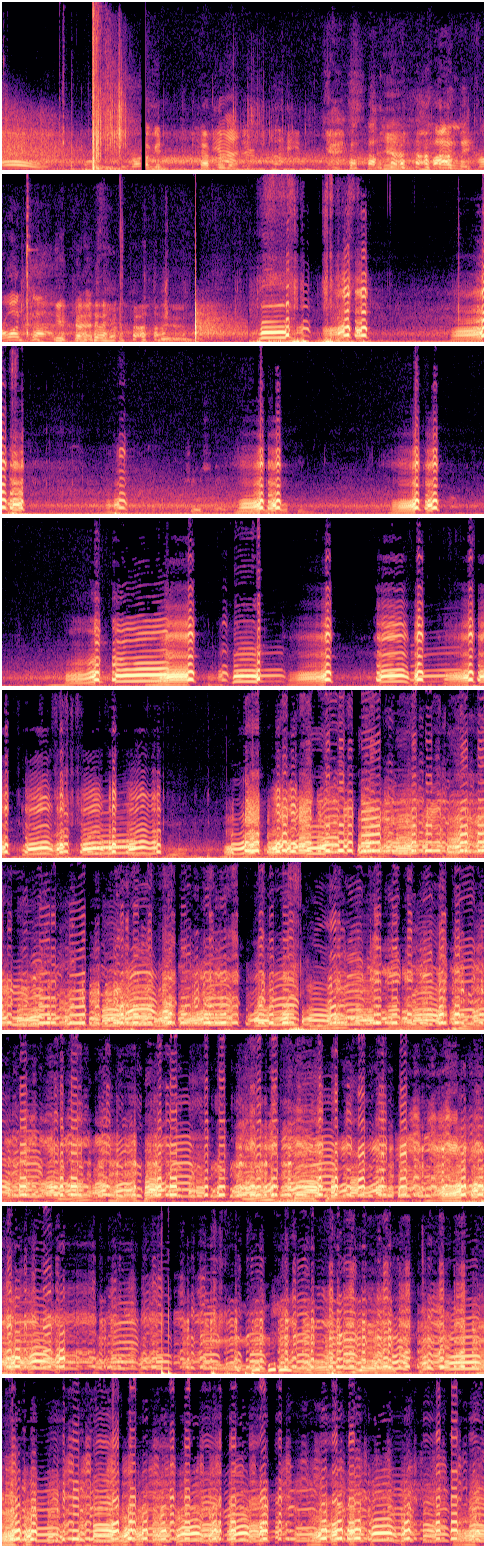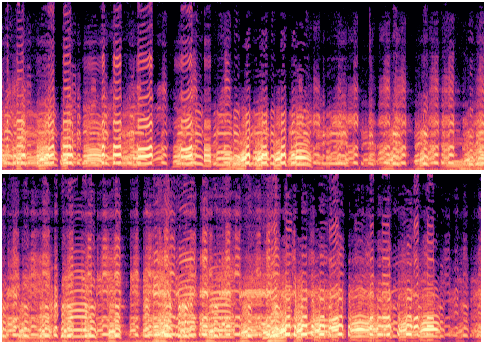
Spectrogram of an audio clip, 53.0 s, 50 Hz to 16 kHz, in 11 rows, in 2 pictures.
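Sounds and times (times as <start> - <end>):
geese honking: 6.7 - 8.6, 9.2 - 12.6, 13.4 - 20.9, 21.5 - 52.9
low thumps: 6.7 - 11.0.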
